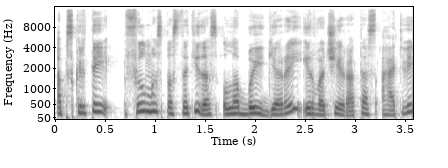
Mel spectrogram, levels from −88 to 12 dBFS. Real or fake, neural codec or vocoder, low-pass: fake; vocoder, 44.1 kHz, 128 mel bands every 512 samples, BigVGAN v2; 14.4 kHz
